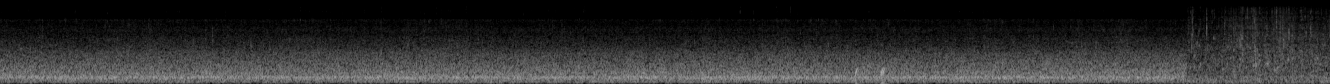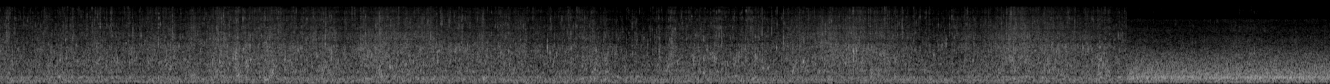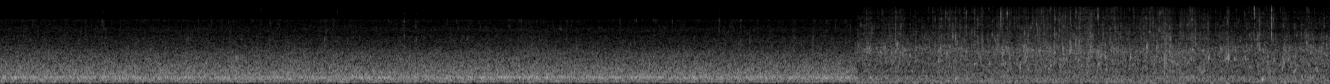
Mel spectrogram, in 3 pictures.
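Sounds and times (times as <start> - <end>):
shallow river rushing: 0.2 - 24.6, 35.1 - 39.9.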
